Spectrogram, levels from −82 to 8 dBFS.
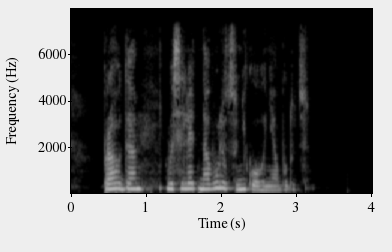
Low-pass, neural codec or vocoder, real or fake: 7.2 kHz; none; real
